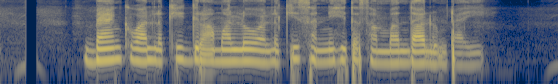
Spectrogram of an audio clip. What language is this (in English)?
Telugu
